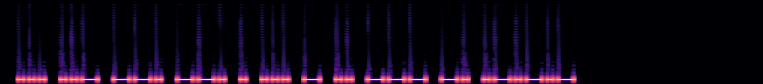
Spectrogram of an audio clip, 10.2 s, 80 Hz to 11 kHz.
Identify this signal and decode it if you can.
Morse code, heard as a keyed tone, about 17 wpm, 700 Hz. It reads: SUGGESTION.
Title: Sentences from Top 1600 Words 17wpm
